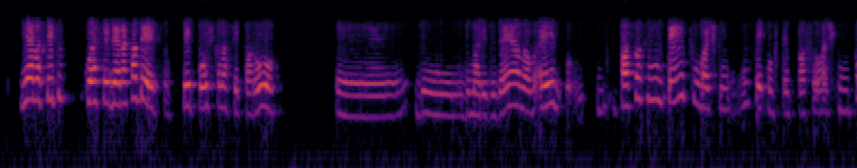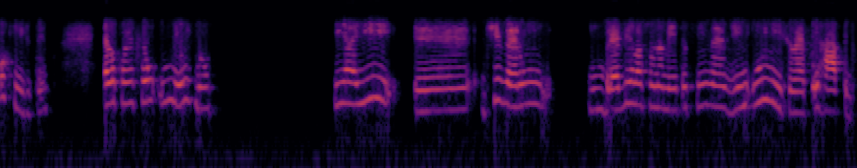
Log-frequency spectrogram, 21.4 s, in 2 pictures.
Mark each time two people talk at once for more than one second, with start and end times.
none

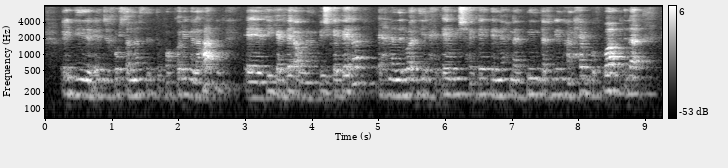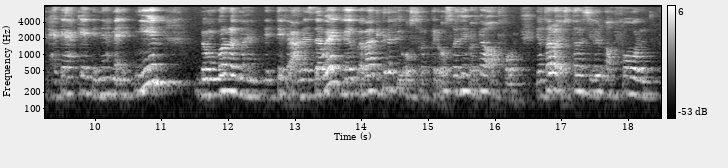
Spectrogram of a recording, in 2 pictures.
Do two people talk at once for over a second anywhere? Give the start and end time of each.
none

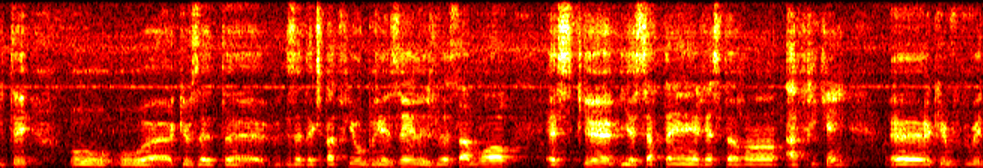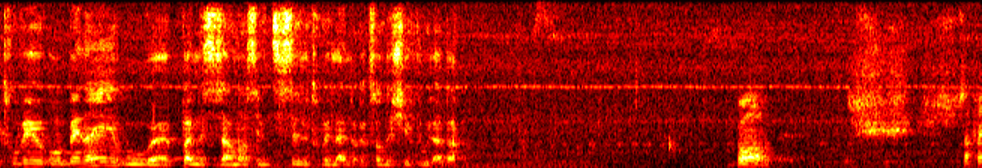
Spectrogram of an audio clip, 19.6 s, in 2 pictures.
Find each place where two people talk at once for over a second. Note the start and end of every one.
none

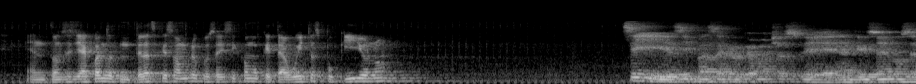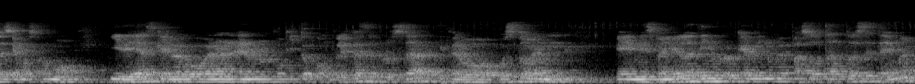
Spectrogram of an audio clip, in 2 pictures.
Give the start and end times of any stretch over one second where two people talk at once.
none

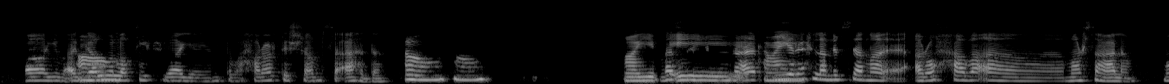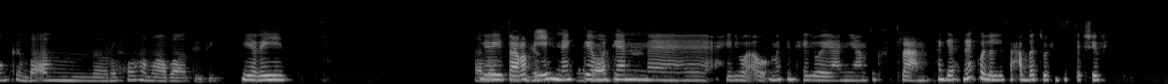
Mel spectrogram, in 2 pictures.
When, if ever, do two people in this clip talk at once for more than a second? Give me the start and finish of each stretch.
6.7-8.1, 16.5-17.8

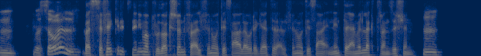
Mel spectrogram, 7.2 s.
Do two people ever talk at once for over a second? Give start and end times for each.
none

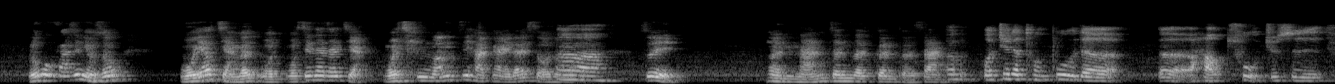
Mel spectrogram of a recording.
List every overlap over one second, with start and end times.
none

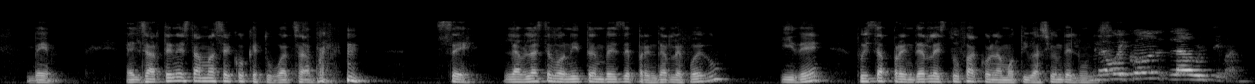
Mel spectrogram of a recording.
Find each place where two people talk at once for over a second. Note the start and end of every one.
none

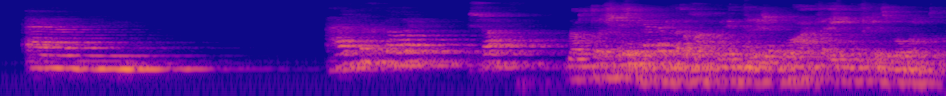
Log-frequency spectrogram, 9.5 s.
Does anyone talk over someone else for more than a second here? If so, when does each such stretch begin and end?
6.1-7.8

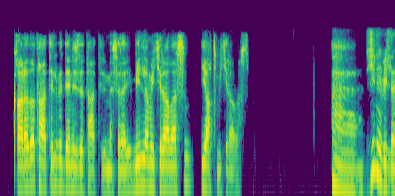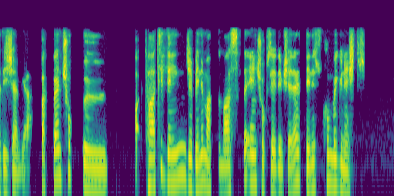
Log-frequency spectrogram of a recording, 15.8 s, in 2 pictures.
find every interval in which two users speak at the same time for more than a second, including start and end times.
none

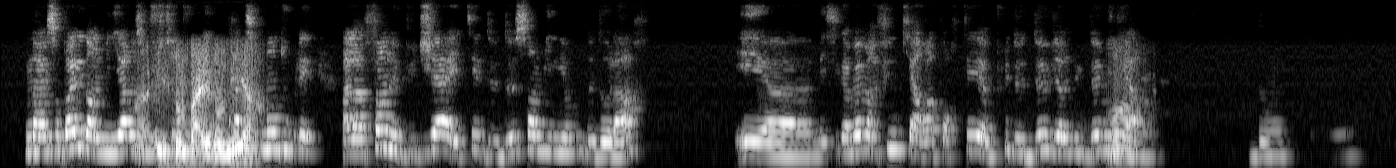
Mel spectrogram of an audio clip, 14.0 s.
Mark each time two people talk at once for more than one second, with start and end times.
1.3-2.6

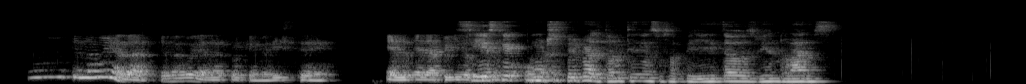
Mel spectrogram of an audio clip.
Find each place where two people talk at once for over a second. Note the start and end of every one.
4.6-6.2

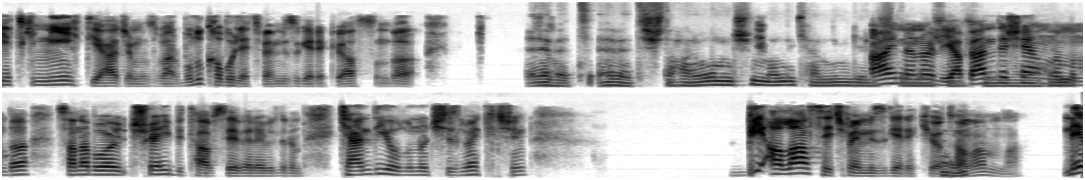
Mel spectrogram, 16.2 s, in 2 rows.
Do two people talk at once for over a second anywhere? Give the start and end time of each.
6.5-8.0

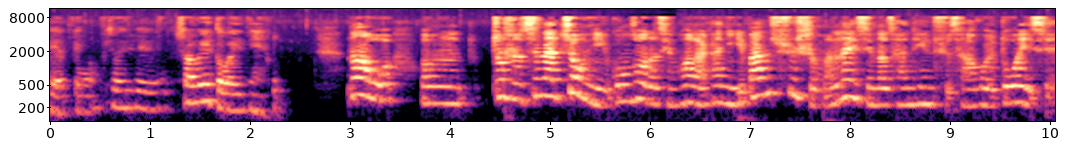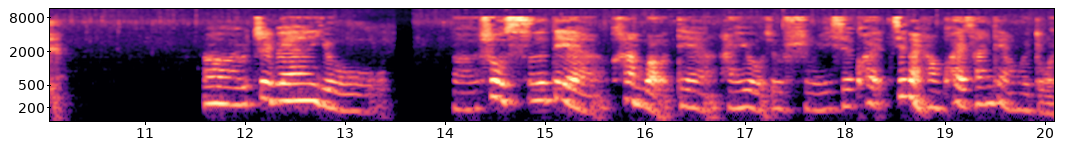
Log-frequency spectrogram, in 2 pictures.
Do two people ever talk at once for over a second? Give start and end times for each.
none

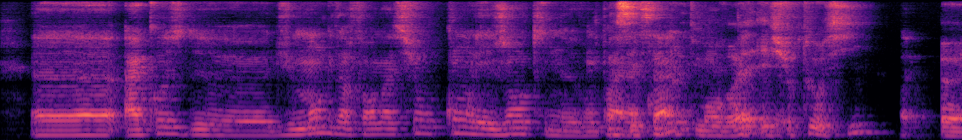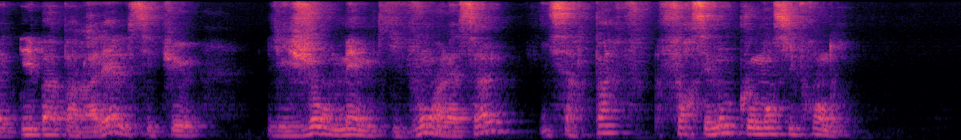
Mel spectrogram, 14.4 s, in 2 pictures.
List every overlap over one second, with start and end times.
none

